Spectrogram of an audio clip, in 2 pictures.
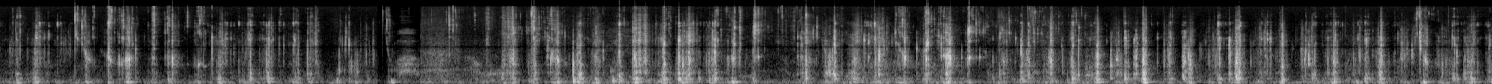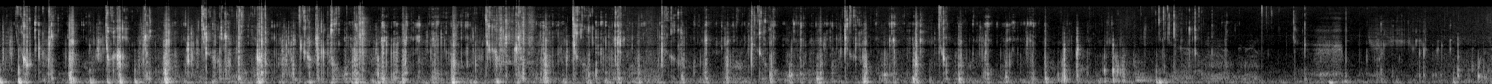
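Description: Close-miked chewing of thinly sliced, bone-in raw damselfish sashimi: fast crunching clicks as the tough little bones are bitten through, with brief pauses about 4 and 8 seconds in and again near the end.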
